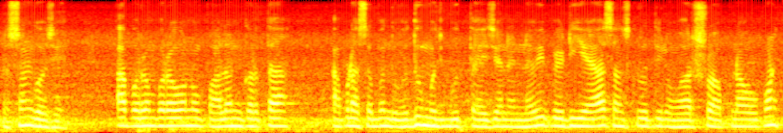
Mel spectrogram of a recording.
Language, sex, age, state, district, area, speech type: Gujarati, male, 18-30, Gujarat, Junagadh, urban, spontaneous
